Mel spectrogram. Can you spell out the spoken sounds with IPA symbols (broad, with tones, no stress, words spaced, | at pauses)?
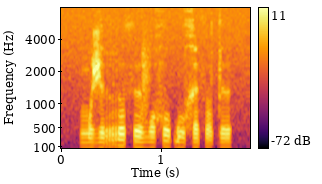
mɔ˨ʒə˧ ro˦ θɵ˧ə̯vɔ˧ xo˦ɓo˧ xɐ˧θɔ˨ tə˧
